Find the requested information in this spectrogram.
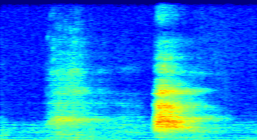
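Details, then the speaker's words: Sleeping dog snoring: two airy, snorting breath noises, a light snore without deep rumble. "Lily, you're not helping my confidence. She's snoring."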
